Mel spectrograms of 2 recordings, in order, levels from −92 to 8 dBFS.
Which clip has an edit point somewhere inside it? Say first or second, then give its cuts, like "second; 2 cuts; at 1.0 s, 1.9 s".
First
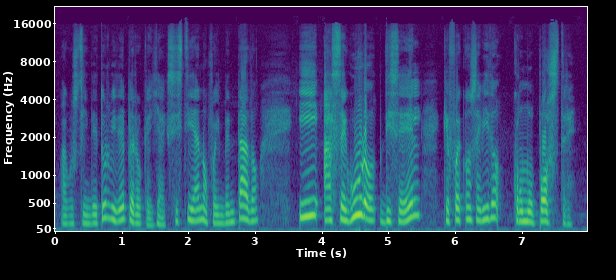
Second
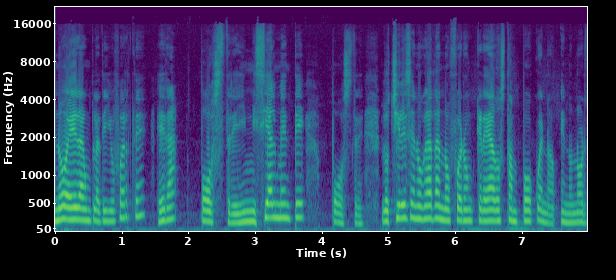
second; 1 cut; at 1.5 s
